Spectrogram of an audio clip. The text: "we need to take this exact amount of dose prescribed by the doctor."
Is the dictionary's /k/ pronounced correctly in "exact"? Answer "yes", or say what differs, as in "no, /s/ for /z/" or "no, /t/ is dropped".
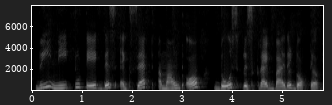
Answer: yes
